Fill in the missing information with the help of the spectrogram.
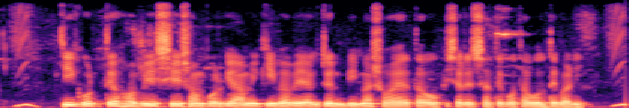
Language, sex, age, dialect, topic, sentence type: Bengali, male, 25-30, Rajbangshi, banking, question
